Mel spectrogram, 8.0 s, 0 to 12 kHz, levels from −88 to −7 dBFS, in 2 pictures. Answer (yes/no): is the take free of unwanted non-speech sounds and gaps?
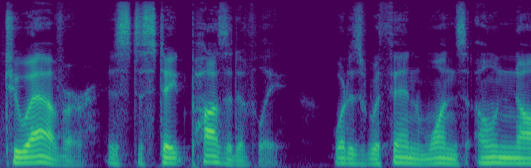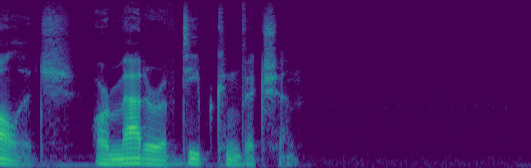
yes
